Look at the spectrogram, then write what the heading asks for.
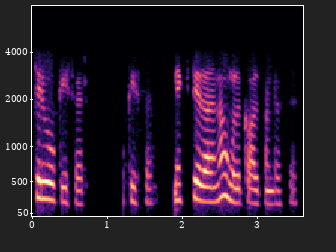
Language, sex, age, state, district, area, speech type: Tamil, female, 18-30, Tamil Nadu, Perambalur, rural, conversation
